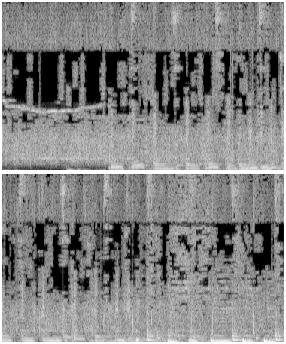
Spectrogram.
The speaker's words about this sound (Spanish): Esto fue Papelitos del Público por Hablando Huevadas. Un fuerte aplauso.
